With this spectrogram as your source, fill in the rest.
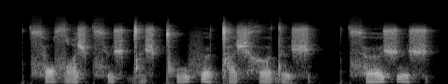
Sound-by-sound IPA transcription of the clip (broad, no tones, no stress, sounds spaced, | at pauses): t͡sʰ œ zˤ a ʃ t͡sʰ ʏ ʃ ɡ͡ǀ ɘ ʃ ǀʰ u f œ ǀ a ʃ x ʌ d ɘ ʃ | t͡sʰ œ ʃ ʏ ʃ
